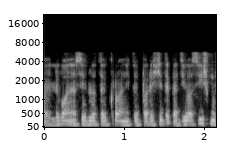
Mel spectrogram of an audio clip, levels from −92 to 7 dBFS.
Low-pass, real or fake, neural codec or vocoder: 5.4 kHz; real; none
